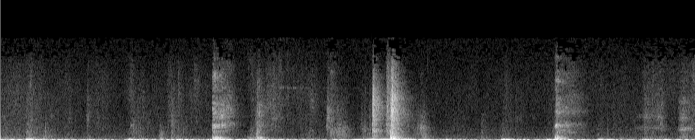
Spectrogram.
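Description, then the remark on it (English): A bedroom door swings shut with a solid thump near the middle, surrounded by scattered shuffling and handling knocks in a quiet room, with no one talking. “Just needed to close my door because there was some noise outside of my room.”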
